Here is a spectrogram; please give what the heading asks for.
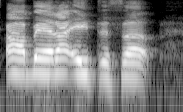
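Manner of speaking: usual speaking voice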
